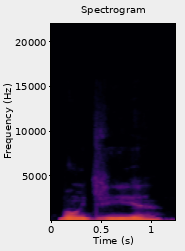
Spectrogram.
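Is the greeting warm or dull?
warm. It is said warmly and brightly.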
